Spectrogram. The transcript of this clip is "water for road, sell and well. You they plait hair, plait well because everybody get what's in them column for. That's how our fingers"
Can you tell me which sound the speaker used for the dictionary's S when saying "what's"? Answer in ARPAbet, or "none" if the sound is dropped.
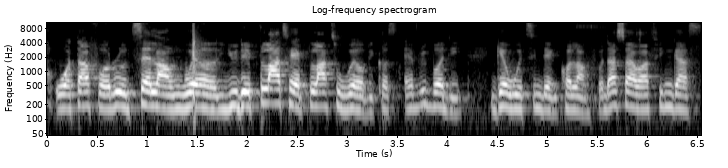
none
